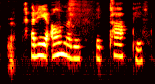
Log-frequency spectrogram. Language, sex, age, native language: Icelandic, male, 9, Icelandic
